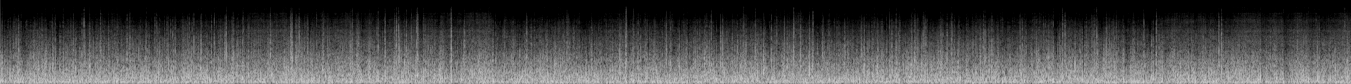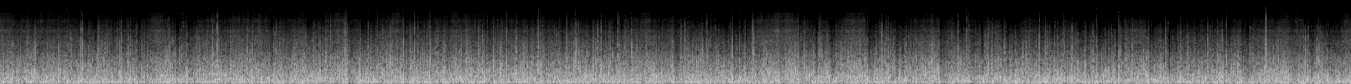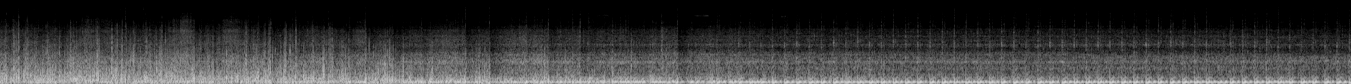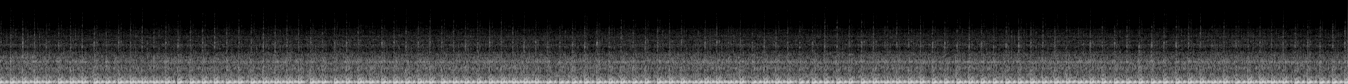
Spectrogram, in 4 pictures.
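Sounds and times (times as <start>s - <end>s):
motorcycle engine running: 0.0s - 54.0s
wind rushing over microphone: 0.0s - 54.0s.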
